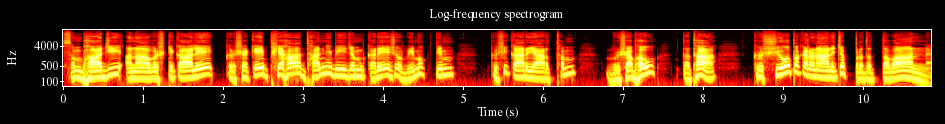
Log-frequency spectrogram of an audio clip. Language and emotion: Sanskrit, neutral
